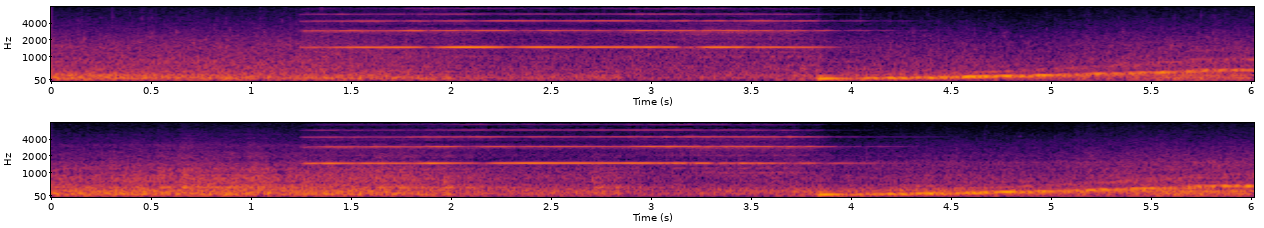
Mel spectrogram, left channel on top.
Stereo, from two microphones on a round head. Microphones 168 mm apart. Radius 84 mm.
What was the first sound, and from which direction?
A violin, 50° left (ahead or behind).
